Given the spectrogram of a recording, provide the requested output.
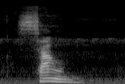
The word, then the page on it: saun: Yokoim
